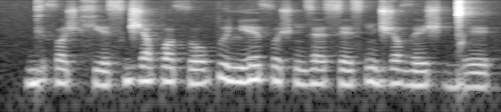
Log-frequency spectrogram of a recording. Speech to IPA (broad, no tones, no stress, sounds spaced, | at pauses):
ɡʲ ɨ θ ɒ ʃ xʲ e s d͡ʒ a p ɒ θ o p ɨ lʲ e θ o ʃ n z ɛ s e s n d͡ʒ ɒ ð e ʃ ɡ͡ǀ e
